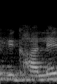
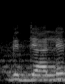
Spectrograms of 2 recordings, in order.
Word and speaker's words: विद्यालय: और करेक्ट क्या प्रोनाउंसिएशन होता है, क्या उच्चारण होता है, विद्यालय। ठीक है, तो ये गलत लिखा है, ये विघालय लिखा है, विद्यालय करेक्ट ऐसे लिखेंगे।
